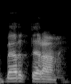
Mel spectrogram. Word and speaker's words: Berterame: Bertame. I if you want to go with the Spanish, you know, if you want to go Bertoame.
